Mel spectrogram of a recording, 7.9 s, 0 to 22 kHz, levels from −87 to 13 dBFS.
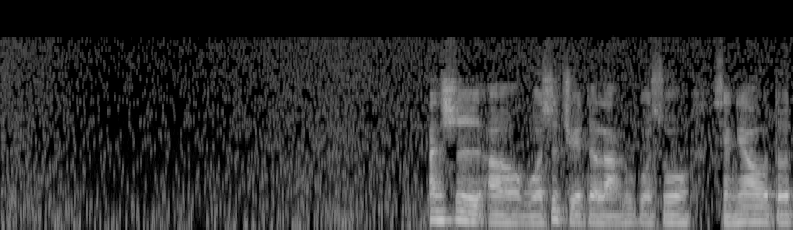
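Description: Overdone noise removal runs throughout: the noise reduction was set too hard, so any frequency band near its noise estimate gets cut almost to nothing, taking quiet parts of the speech too. Gaps fall to near silence with twinkling specks.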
